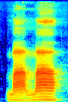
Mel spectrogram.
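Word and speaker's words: 奶奶: But in actuality, you pronounce this as nǎinai.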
